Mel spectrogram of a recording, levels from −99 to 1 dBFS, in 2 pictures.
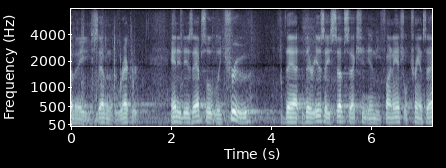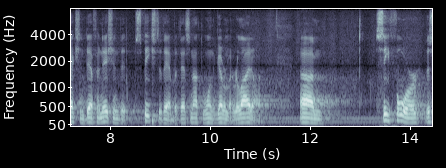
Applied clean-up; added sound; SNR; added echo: none; none; none; none.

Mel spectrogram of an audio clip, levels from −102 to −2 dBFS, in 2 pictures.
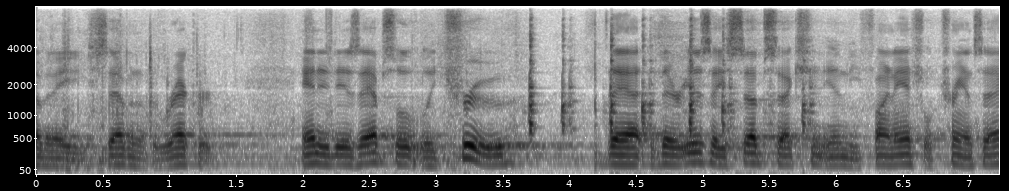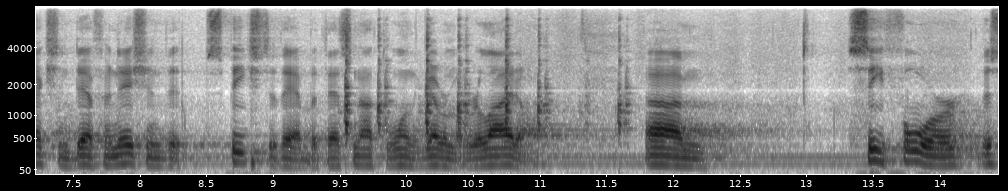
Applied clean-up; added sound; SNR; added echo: none; Clock; 8 dB; none.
